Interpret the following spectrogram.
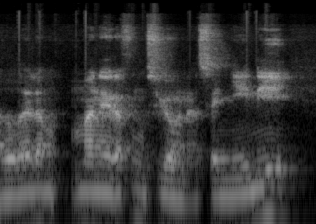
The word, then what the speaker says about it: Segnini: Cegnini es la forma correcta en el idioma italiano de pronunciar el apellido, porque la S y la G juntas se pronuncian como ñ.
